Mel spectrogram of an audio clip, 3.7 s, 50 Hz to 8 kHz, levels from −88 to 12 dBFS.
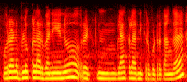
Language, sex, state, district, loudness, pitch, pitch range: Tamil, female, Tamil Nadu, Kanyakumari, -16 LUFS, 195 Hz, 185-215 Hz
